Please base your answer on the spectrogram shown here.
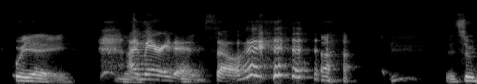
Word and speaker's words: Poirier: So Poirier, is that correct?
